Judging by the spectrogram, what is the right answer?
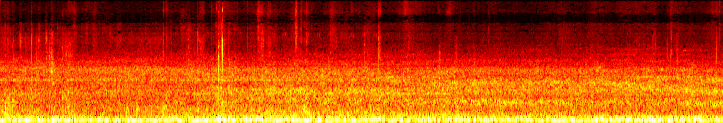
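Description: Steady low rumble of passing vehicles, with a rushing hiss above it and a few faint clicks, unbroken throughout.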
